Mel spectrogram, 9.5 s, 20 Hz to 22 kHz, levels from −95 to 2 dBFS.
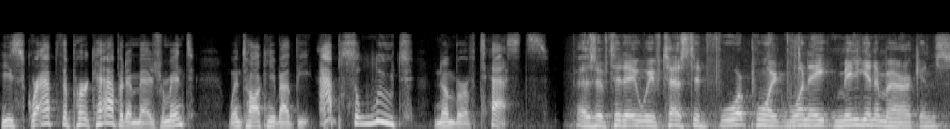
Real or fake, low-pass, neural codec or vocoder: real; 7.2 kHz; none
